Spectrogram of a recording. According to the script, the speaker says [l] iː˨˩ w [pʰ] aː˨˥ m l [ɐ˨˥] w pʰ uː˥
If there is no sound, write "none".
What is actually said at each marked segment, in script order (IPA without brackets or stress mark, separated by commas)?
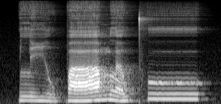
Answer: l, p, ɐ˨˥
